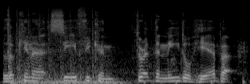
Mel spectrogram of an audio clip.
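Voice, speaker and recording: A man doing live play-by-play commentary on an esports match, conversational and breaking into excited calls. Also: on the high side, brisk, noisy background.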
